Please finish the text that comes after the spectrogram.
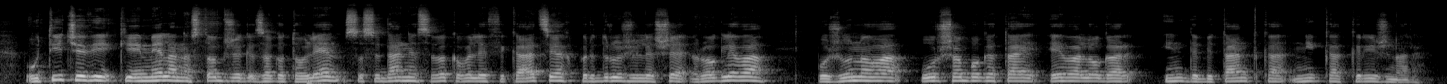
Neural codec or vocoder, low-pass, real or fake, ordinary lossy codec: vocoder, 44.1 kHz, 128 mel bands every 512 samples, BigVGAN v2; 19.8 kHz; fake; Opus, 64 kbps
